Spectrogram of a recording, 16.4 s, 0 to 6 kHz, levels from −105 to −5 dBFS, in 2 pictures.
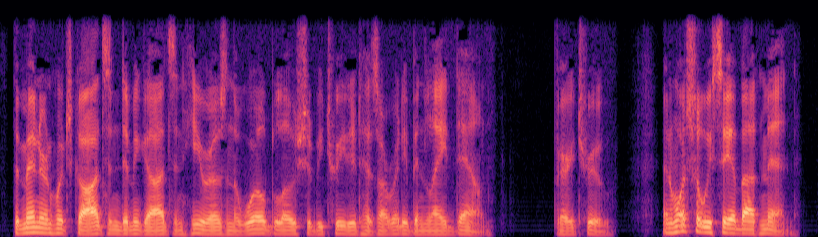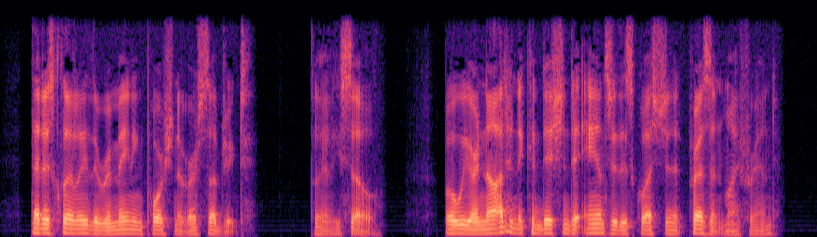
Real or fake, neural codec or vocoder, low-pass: real; none; 5.4 kHz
